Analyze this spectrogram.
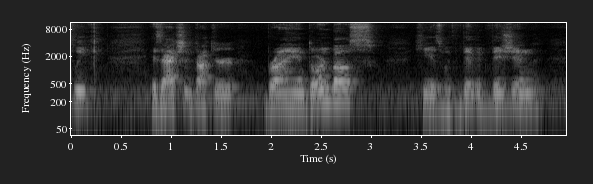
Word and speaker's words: Dornbos: Dornbos. Oops, I always get his name wrong. It's Dr. Dornbos, not Dornbos. I always mispronounce it.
